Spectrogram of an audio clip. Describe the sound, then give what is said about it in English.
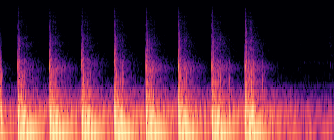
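Eight loud, evenly spaced knocks by police on a pastor's door in a steady rhythm, each a hollow, booming thud, with no voices. “And the pastor will get a knock on the door.”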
